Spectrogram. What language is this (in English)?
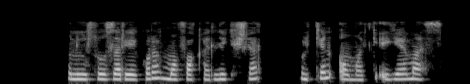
Uzbek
